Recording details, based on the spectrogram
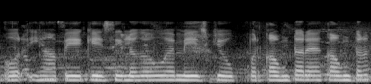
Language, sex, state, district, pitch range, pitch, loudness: Hindi, female, Haryana, Jhajjar, 195-205 Hz, 200 Hz, -16 LUFS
